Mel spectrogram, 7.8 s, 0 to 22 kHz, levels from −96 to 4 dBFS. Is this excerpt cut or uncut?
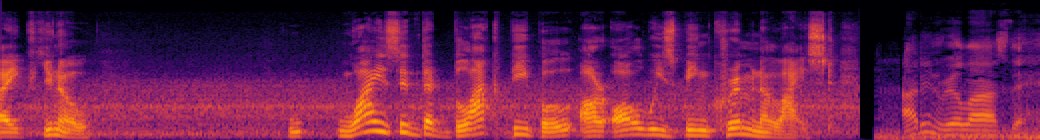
cut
